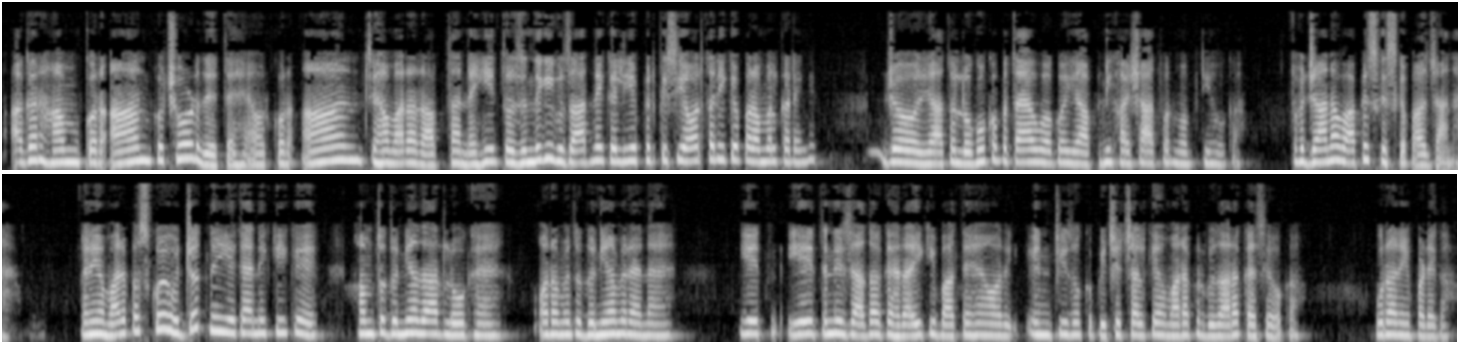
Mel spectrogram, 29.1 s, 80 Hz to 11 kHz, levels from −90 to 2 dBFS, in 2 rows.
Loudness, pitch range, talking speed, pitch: -15 LUFS, 180-205 Hz, 195 wpm, 190 Hz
